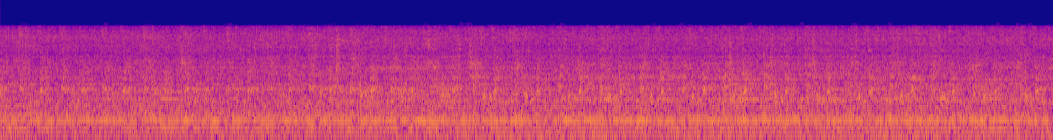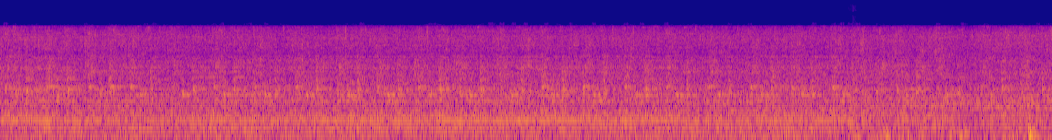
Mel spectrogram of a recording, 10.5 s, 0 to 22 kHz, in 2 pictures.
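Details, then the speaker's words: Suzuki Katana engine at idle after valve clearance check and readjustment (set looser than before), breather hose to air filter box disconnected: steady hum with light regular ticking, 2–3 per second; owner first suspected loose valve clearance but ticking persists, possibly normal. "Tidak bisa halus banget, tetap ada suara berisiknya, ada suara kayak ketukan-ketukan seperti itu."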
